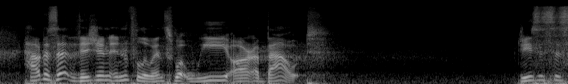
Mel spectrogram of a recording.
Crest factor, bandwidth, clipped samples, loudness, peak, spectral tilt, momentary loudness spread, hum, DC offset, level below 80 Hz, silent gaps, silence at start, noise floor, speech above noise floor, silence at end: 18 dB; 16 kHz; under 0.1%; -29 LUFS; -12 dBFS; -4.5 dB/octave; 8 LU; none; under 0.1%; -46 dBFS; none; 0 s; -61 dBFS; 33 dB; 0 s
